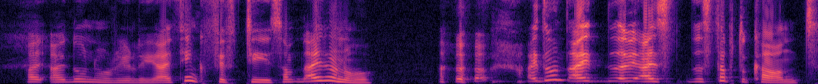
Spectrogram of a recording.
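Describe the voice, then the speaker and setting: Delivered with a Bosnian accent at a moderate pace, the speech has long, frequent pauses and very wide pitch swings. The sound is dry and close, with no echo. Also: woman, fairly high pitch for a woman. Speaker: diplomat and linguist. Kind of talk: interview. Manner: halting.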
